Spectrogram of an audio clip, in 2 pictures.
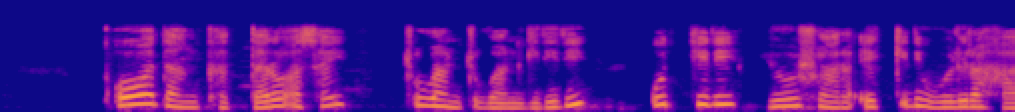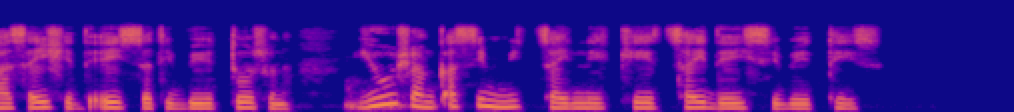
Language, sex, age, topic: Gamo, female, 36-49, government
